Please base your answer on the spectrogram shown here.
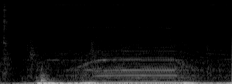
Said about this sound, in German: mit dem höhenverstellbaren Schreibtisch, der wirklich eine Wucht ist. Warte, ich kann mal für euch kurz hoch und runter fahren.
